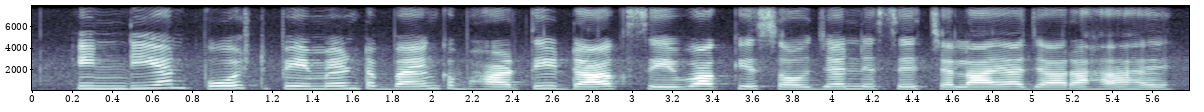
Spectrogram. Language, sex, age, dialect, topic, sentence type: Hindi, female, 18-24, Marwari Dhudhari, banking, statement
